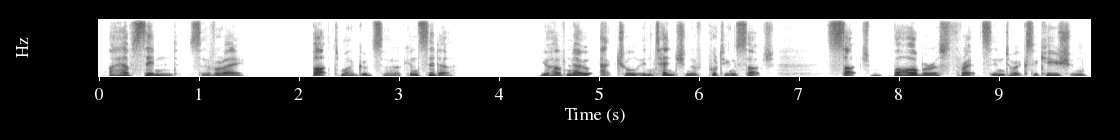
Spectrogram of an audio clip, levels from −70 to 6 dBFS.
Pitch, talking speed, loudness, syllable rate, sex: 155 Hz, 115 wpm, -21 LUFS, 4.9 syllables/s, male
